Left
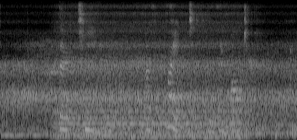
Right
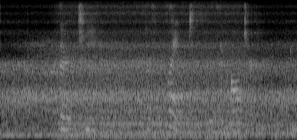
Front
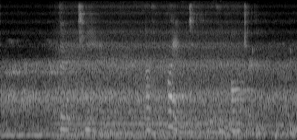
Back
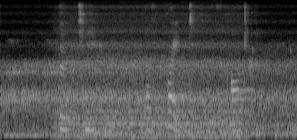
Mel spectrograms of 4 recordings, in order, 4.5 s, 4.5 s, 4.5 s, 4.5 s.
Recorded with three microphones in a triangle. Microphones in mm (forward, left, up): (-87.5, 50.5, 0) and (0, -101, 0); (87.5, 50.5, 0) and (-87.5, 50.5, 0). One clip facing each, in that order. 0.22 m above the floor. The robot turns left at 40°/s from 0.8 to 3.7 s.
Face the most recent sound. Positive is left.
turn(degrees=50)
